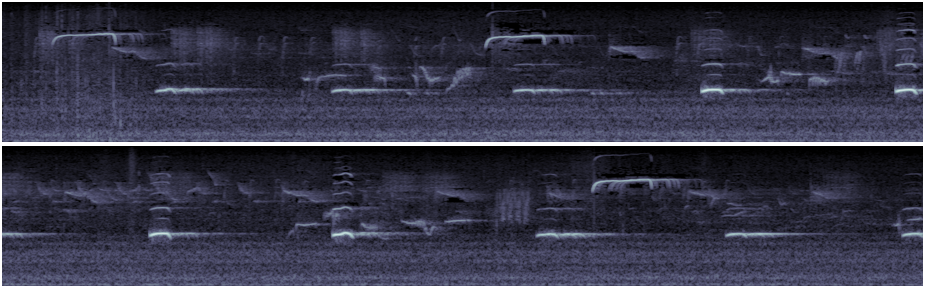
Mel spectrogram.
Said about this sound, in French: C'est une chouette. Oui, chevêchette. C'est la plus petite de nos chouettes.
